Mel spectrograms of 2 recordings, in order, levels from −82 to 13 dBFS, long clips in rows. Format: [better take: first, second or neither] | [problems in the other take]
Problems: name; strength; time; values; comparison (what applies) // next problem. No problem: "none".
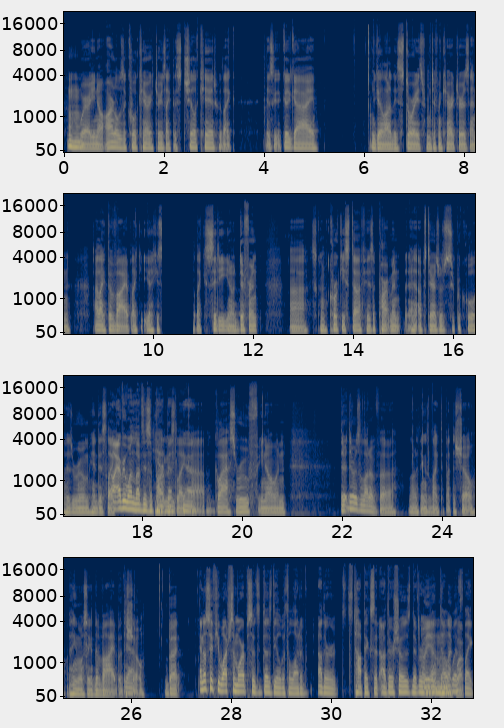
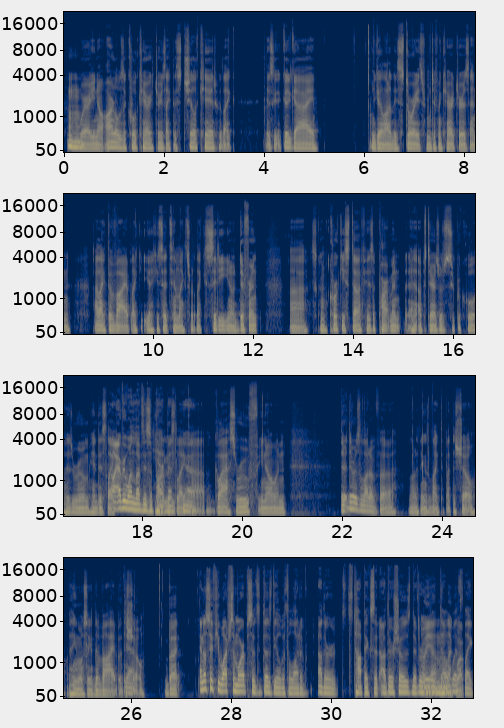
second | audio cutting out; at 10 s for 0.5 s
